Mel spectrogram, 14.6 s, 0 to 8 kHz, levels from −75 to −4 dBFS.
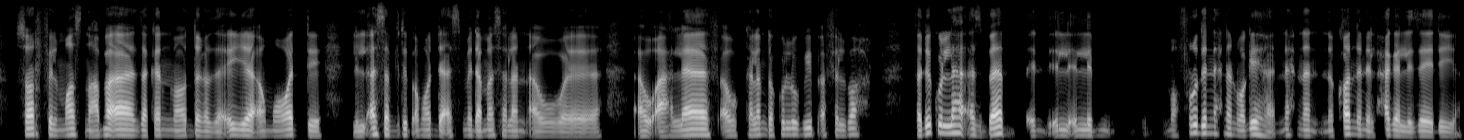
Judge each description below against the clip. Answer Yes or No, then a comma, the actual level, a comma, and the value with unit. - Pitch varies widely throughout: No, average, 2.9 semitones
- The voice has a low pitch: Yes, low, 115 Hz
